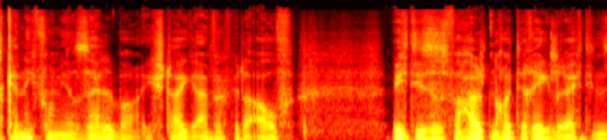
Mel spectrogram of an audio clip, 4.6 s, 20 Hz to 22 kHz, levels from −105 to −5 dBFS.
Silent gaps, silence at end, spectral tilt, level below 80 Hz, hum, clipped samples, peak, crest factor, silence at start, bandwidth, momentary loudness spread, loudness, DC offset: none; 0 s; -5.5 dB/octave; -38 dBFS; none; under 0.1%; -2 dBFS; 26 dB; 0 s; 17.5 kHz; 16 LU; -27 LUFS; under 0.1%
